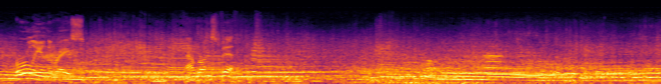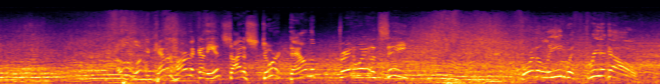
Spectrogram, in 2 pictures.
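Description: Race car engines roar loudly at high revs.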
